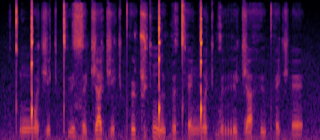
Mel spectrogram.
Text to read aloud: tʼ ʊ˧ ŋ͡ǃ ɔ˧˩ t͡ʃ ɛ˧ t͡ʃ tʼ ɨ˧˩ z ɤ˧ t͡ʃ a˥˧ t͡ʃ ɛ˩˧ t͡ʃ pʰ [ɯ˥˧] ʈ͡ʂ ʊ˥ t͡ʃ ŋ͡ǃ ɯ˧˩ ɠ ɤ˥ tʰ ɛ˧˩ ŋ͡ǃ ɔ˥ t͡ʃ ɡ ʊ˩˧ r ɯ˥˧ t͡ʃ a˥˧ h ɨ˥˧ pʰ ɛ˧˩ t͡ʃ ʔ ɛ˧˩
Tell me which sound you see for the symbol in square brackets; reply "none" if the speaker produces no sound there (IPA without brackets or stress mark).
ɯ˥˧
